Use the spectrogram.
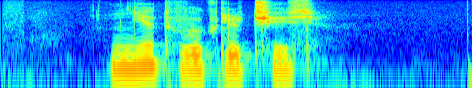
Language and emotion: Russian, neutral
